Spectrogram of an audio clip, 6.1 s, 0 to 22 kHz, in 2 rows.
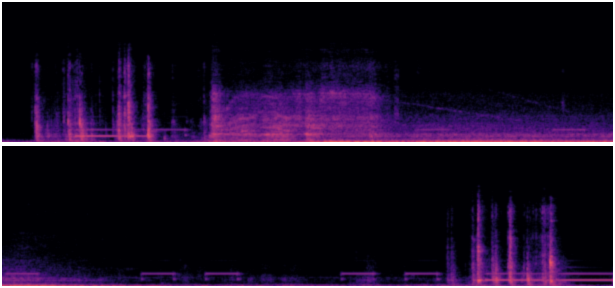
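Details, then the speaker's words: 2004 Mitsubishi Montero, old 20-year-old key, probably the original: short crank, engine fires and runs about two seconds then dies, with chimes before and after; immobilizer ECU gets no transponder code and shuts the engine off, cutting coils and injectors. "see and it does that because the S there's no signal coming out of this guys so the imobilizer ECU says hey wait a minute that's not the right code or there is no code I'm shutting the engine off"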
